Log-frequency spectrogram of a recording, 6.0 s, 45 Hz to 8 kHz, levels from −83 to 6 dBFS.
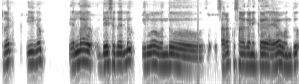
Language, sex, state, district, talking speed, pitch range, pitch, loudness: Kannada, male, Karnataka, Shimoga, 110 wpm, 140-170 Hz, 150 Hz, -18 LUFS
